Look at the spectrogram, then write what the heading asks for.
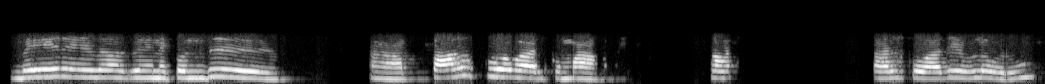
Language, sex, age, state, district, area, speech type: Tamil, female, 18-30, Tamil Nadu, Madurai, urban, conversation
